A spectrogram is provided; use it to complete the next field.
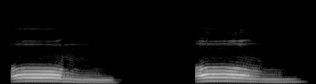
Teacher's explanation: ओ प्लुथ, म हाफ, म हाफ यानी अनुस्वार, करके जो साउंड आता है, आधा म, तो ओ को 3 बार एक्सटेंड करना है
